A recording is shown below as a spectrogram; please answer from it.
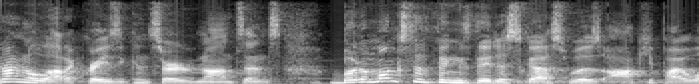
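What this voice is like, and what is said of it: Usual voice. Nothing is said of it.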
